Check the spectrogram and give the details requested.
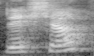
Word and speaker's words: Reşat: konnichiwa, Reshat desu. That's it? Yeah. Yeah, you're basically saying I'm Reshat. You're not Okay. saying my name is Reshat, but you're saying I'm Reshat.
